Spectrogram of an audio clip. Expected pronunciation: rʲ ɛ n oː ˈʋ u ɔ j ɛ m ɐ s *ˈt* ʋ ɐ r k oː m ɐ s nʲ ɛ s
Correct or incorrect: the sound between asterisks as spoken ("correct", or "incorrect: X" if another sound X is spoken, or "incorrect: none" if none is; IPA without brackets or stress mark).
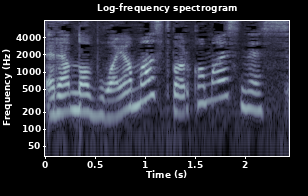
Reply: correct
